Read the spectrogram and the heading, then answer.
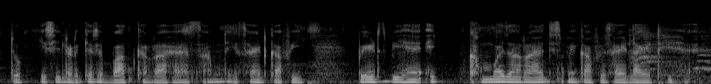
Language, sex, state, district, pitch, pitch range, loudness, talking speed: Hindi, male, Uttar Pradesh, Muzaffarnagar, 110 Hz, 100-115 Hz, -32 LUFS, 235 wpm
